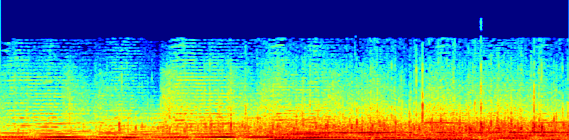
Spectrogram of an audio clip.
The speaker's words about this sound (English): A crowd of people is welcoming them. The crowd is clapping and cheering.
